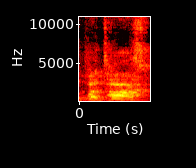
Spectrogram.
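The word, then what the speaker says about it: פתח: We've learned the patach, which is a dash under the letter, and it sounded like the ah in father.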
